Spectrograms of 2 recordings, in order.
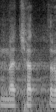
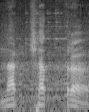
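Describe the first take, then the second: First: The middle cluster is said plainly, without doubling. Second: The middle cluster is doubled with a jerk. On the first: The speaker calls it wrong. "इसमें जो नक्षत्र बोल रहे हैं, नक्षत्र, वो गलत है" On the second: The speaker calls it right. "उसको झटके से बोला जाता है ... जयपाल सही बोल रहे हैं"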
